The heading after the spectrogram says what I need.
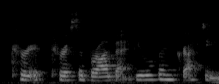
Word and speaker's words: Carissa: up, it said that her name is pronounced like Teresa, but with a C. So to me, that's Teresa.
